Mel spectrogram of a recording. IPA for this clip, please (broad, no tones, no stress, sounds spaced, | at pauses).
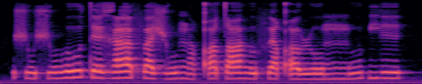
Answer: ʃ o̤ ʃ o̤ ɦ o t ɛ ɣ a f a ʒ o̤ ŋ a̤ qʼ u tˤ a ɦ ʊ f ɛ qʼ o ɹ o mː u | j ɪ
